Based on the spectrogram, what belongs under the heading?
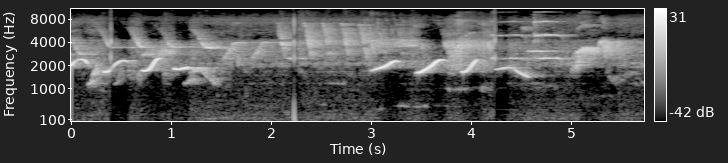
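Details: Asian pied starling song played as a lure to draw other birds into singing: rapid chatter with repeated rising whistled notes, a sharp click midway, and a busy high jumble at the end.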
